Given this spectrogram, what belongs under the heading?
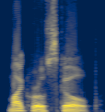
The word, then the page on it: Microscope: American English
